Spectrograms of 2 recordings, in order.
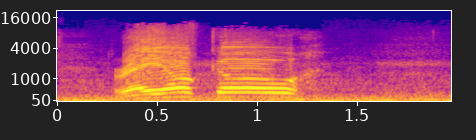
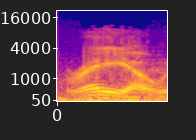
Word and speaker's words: Rayo: Rayo. Okay, Rayo, not Ryoko.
